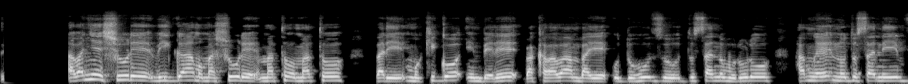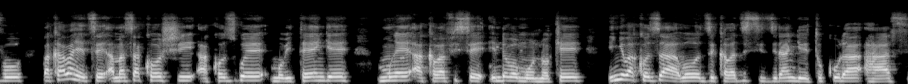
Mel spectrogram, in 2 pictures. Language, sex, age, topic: Rundi, male, 36-49, education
